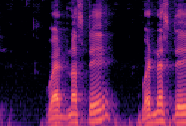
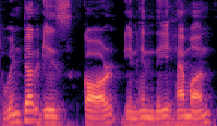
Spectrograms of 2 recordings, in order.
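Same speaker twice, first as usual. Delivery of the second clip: ordinary talk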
